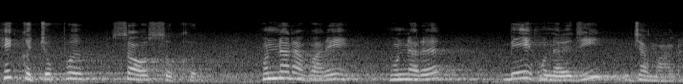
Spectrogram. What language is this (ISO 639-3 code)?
snd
